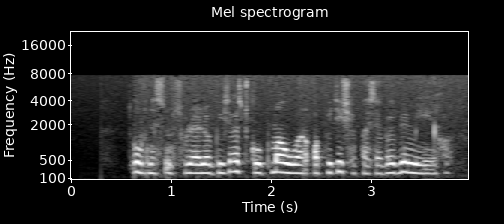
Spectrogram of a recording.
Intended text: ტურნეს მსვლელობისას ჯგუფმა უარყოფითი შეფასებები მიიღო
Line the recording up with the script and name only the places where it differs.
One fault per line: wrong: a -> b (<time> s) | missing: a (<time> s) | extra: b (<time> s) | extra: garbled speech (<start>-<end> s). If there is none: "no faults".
no faults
